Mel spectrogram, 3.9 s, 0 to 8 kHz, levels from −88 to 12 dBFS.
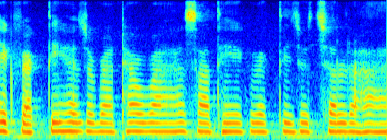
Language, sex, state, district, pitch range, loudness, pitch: Hindi, female, Bihar, Patna, 185-190 Hz, -15 LUFS, 185 Hz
